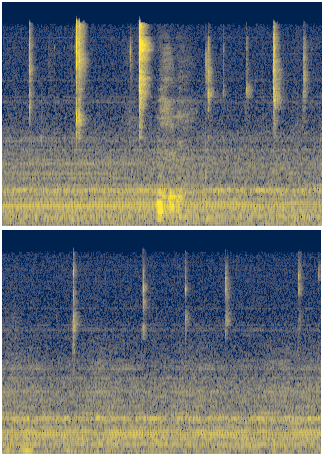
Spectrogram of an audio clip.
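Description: A hand-sized, solid striped bar of soap is scored again and again with the tip of a fine blade. Sharp, bright scratching clicks sound at uneven intervals against a faint low hum, with one louder cut near three seconds followed by a brief scraping rasp.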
